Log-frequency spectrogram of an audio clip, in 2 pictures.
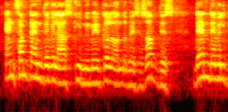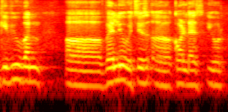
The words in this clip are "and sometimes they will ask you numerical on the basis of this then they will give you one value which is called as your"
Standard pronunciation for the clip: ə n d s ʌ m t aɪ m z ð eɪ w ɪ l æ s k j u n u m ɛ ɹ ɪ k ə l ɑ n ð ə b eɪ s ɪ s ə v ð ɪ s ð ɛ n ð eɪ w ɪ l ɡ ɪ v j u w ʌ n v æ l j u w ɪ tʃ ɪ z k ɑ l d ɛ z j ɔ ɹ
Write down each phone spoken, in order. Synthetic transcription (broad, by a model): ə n d s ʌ m t aɪ m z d eɪ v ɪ l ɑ s k j u n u m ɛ ɹ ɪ k ə l ɑ n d ə b eɪ s ɪ s ə v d ɪ s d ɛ n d eɪ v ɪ l ɡ ɪ v j u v ʌ n v æ l j u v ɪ tʃ ɪ z k ɑ l d ɛ z j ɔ ɹ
